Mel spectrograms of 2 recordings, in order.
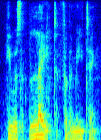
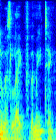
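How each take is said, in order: First: The stress is on the word late. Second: The stress is on the word he.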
